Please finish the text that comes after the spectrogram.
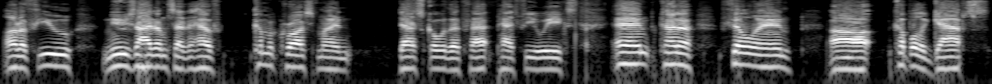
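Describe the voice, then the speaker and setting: A man with a cold, sounding nasal, hosting a casual solo movie-news commentary in a rambling, halting way. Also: mid-range voice, bright, forceful tone, clear, resonant tone, dry recording, rough recording. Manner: rambling, halting, self-correcting. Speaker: host.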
